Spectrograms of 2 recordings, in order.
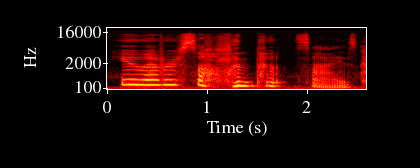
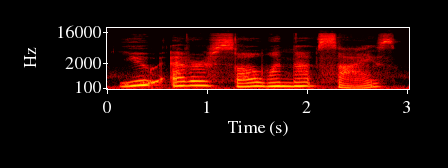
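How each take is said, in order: First: Retaking the rabbit line, breaking into a laugh; giggling through the retake. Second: High, louder, slow scolding rabbit voice; hammed-up rabbit scolding; indignant rabbit. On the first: Acted. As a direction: whisper it high and loud while cracking up. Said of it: "I know, it was a bad accent". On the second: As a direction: scold like a fussy rabbit, dragging it out.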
